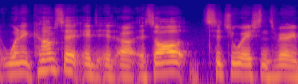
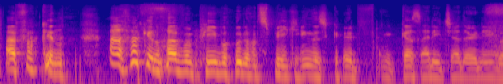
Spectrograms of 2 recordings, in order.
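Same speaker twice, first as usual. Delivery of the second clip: talking through laughter, pitched up at first; laughing. Real, not acted. Host reacting to a clip of broken-English cussing, laughing. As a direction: crack up while getting it out.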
